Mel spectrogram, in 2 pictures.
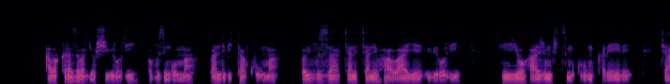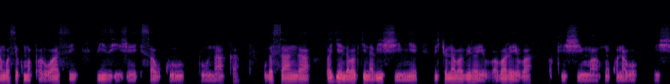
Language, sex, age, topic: Kinyarwanda, male, 36-49, government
